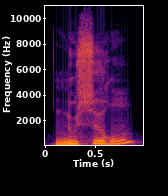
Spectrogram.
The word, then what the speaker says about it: nous serons: Je serai, tu seras, final S not pronounced, il sera, elle sera, nous serons, final S not pronounced, vous serez, a Z at the end, et serez, ils seront, final T not pronounced, elles seront.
